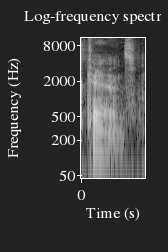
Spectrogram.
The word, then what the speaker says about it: Cairns: So tonight we're going to be visiting two Queensland cities, Canes and Brisbane. Even though it's there's an R in there, you don't pronounce the R. It's Cans.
